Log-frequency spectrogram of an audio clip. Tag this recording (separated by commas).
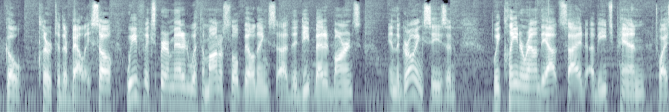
Music, Speech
